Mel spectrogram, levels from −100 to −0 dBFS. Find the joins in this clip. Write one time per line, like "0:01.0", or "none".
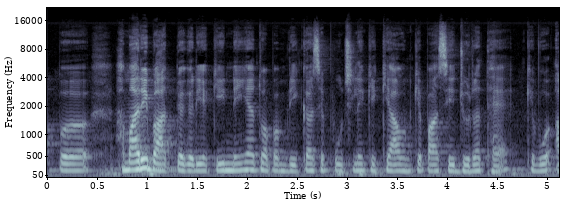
none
